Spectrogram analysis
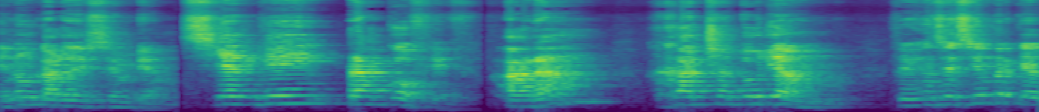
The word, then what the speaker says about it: Prokofiev: Sergei Prokofiev. Fíjense que la primera O no está acentuada, por lo tanto es Pra. La segunda O, siendo llana, tiene la sílaba tónica y es O. Prokofiev.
